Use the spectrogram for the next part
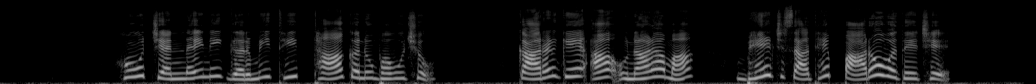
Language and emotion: Gujarati, sad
